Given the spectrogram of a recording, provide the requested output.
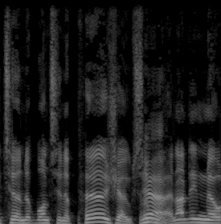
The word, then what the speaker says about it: Peugeot: up once in a Peugeot somewhere, and I didn't know what a Peugeot was. Right. I couldn't pronounce it. I said the Pugot.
